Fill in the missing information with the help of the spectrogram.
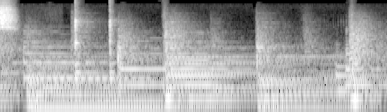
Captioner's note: soft upbeat music; spoon tapping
